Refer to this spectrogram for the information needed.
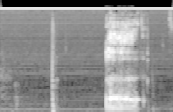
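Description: A single loud belch, a guttural, voiced rumble lasting about a third of a second, preceded by a brief soft thump and followed by quiet.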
